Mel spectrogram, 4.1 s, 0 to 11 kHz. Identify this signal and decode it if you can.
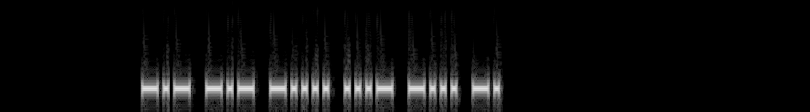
Morse code, heard as a keyed tone, about 46 wpm, 700 Hz. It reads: KK6VBN
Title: USA Call Signs - 6 Characters - Repeated 3x - 45wpm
